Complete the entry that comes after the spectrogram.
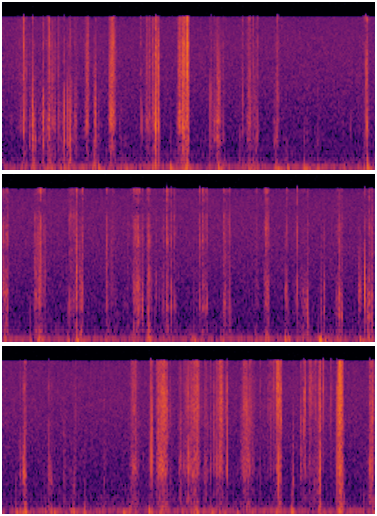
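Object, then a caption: Sugar granules on a silicone ear microphone, scraped with a wooden stick. A wooden stick scrapes sugar granules around the ear canal of a sugar-coated silicone ear microphone. Dense, irregular crunchy scrapes and crackles arrive in bright, broadband bursts throughout, over a steady low hum. The result is a continuous gritty crunching texture at a fairly quiet level.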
